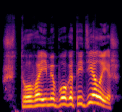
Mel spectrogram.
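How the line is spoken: Yelling. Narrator (Russian): заорал Руди

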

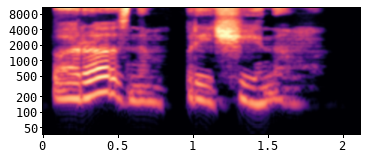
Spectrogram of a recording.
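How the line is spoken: Drawn out. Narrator (Russian): протянул

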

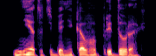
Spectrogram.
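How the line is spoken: Calm retort. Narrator (Russian): Спокойно парировал я

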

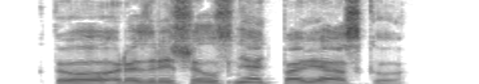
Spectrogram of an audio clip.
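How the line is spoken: Loud and threatening. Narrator (Russian): громко и угрожающе произнес тот, кто открыл дверь

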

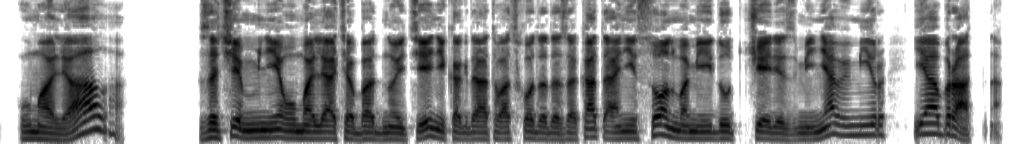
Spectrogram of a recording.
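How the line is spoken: Thundering heavy anger. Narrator (Russian): Ровным тяжелым гневом прогремел Ульген

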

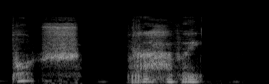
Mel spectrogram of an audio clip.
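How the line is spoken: Whisper. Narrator (Russian): Прошептал он

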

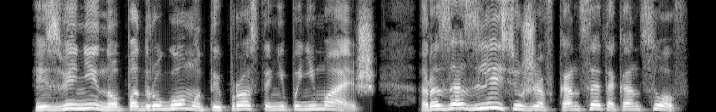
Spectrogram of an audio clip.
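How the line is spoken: Sharp scolding shout. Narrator (Russian): прикрикнул Громиро

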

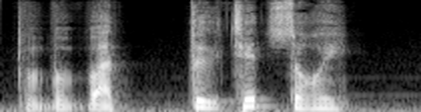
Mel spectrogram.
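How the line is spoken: Trembling stammer. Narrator (Vietnamese): run rẩy, ấp úng mới nói đại được một câu

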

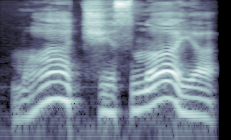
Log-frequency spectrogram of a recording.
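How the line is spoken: Breathless exclamation. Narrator (Russian): выдохнула стоящая рядом Априя

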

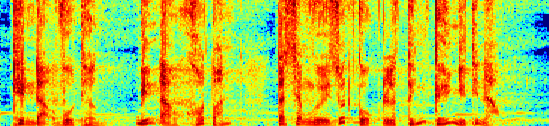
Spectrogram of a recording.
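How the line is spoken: Muttering. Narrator (Vietnamese): Nữ hoa lầm bầm nói

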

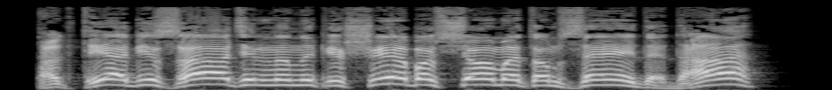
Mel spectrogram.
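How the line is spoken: Yelling over engine noise. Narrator (Russian): орал, перекрикивая мотор

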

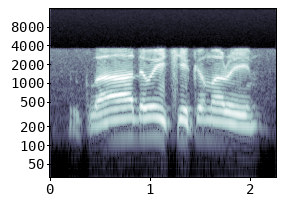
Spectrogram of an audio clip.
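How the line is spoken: Deep bass voice. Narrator (Russian): сказал аспирант басом

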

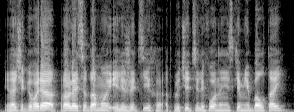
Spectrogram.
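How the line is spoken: Plain. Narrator (Russian): сказал Расти

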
